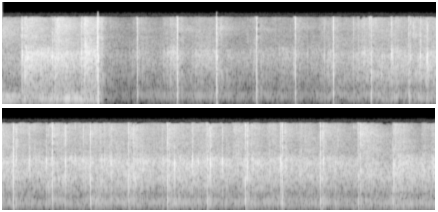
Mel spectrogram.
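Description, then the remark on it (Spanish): A crowd applauds steadily for business owners who gave alcohol to the health sector, with a dense wash of clapping and sharp individual claps standing out throughout. No one speaks. “Un aplauso para esos empresarios.”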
